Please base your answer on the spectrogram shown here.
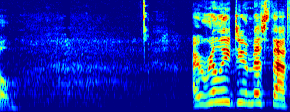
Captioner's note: audience laughs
